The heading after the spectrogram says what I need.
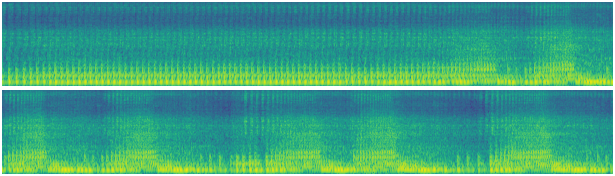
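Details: Suzuki Satria FU single-cylinder with racing exhaust, complaint of rough engine, owner suspected loose valve clearance but clearance measured standard; idle and repeated blips show coarse mechanical roughness under the loud exhaust, traced to intake camshaft wrongly machined by previous mechanic.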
